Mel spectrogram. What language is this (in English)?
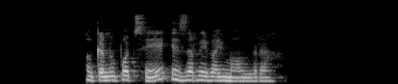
Catalan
